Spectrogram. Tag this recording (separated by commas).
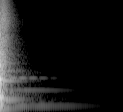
Percussion, Music, Musical instrument, Drum, Snare drum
